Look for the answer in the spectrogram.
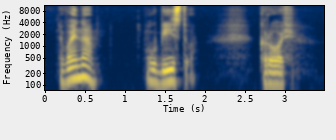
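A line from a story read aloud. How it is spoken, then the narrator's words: Sad. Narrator (Russian): печально произнес Тарья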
